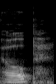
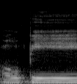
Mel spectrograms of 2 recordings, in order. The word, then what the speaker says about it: Ope: if you don't know my name is ope that's how you say it now OB not all that it's a Midwest kind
